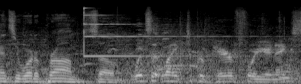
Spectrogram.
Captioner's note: ding!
